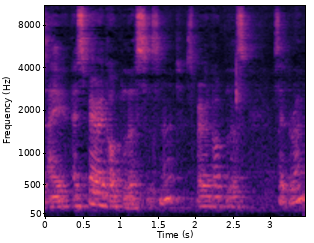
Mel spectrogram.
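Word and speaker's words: Asparagopsis: So when we're looking at some of the science that we've seen, that's now, well, how do I pronounce that again? It's asparagopolis, isn't it?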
